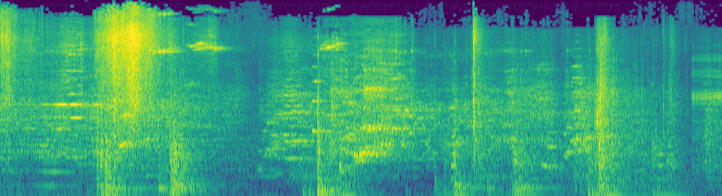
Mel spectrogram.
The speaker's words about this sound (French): Les grincements des portes.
